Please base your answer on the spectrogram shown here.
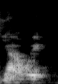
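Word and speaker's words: Yahweh: Pangalan niya is yh whangalam na pronunciation but it is pronounced as Yahwe.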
